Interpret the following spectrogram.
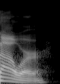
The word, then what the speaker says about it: hour: fala an our an hour I'll be Ready in an hour eu vou estar pronto em uma hora an hour porque o h é mudo o primeiro som é de vogal hour então não tem nada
